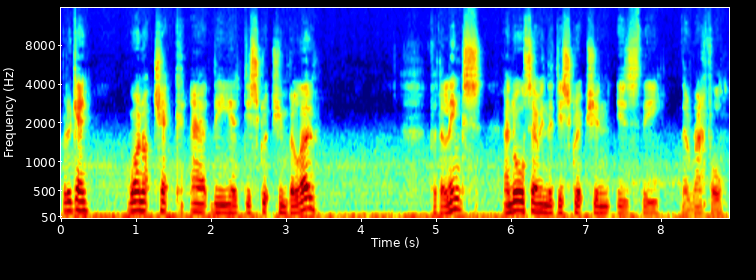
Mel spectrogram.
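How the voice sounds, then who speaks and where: This grandfatherly British gardening vlogger reviews a product off the cuff, rambling and hesitant. His medium-pitched voice is unhurried, a touch mellow, and slightly rough.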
